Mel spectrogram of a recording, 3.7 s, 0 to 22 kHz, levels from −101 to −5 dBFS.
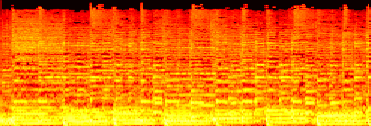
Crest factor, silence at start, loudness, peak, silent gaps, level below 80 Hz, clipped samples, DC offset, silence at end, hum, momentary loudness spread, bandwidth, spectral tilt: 14 dB; 0 s; -18 LUFS; -4 dBFS; none; -32 dBFS; under 0.1%; under 0.1%; 0 s; none; 1 LU; 19.5 kHz; -4.5 dB/octave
